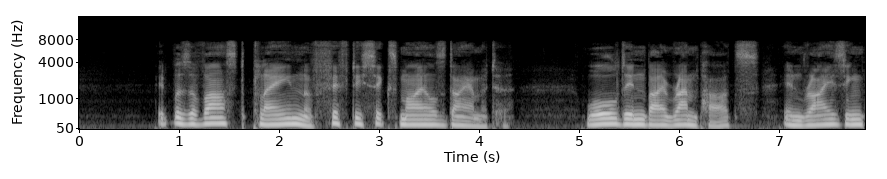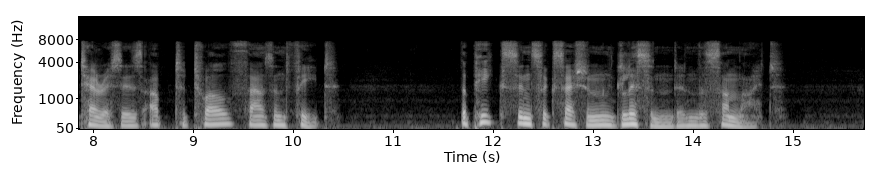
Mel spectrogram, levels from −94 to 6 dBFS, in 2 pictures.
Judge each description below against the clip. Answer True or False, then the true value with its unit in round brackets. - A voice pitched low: True (120 Hz)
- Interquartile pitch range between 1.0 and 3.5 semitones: False (4.3 semitones)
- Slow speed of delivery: True (105 wpm)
